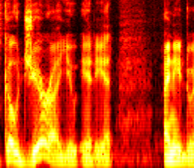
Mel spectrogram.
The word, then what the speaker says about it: Gojira: and grumbling gojira it's gojira you idiot i need to explain myself there is no difference between the titles gojira and godzilla japanese is written using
